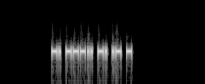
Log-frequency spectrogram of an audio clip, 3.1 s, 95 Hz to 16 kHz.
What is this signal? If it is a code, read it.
Morse code, heard as a keyed tone, about 44 wpm, 700 Hz. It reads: N8NAT
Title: USA Call Signs - 5 Characters - 3x Character Spacing - 45wpm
